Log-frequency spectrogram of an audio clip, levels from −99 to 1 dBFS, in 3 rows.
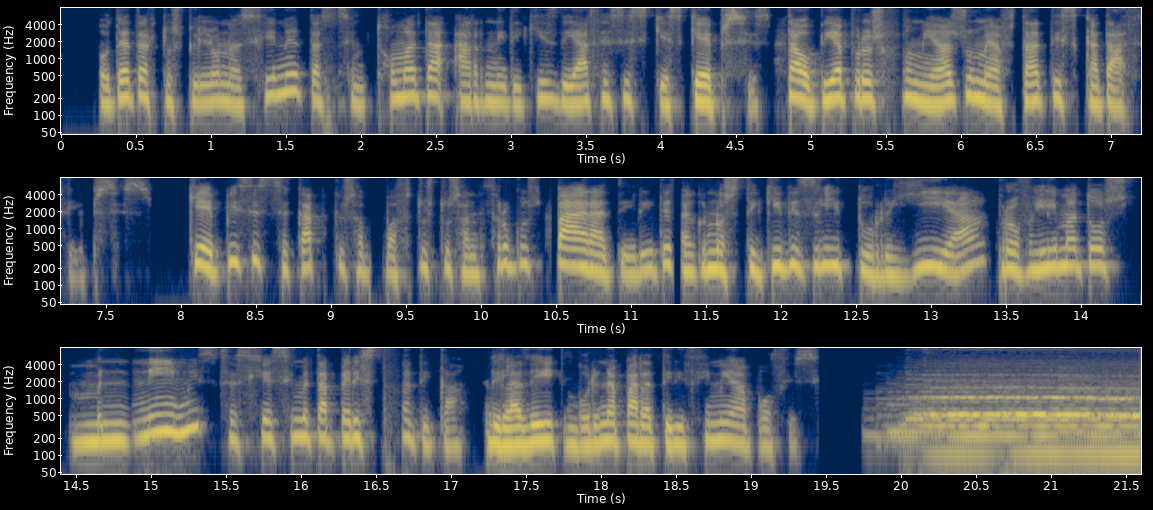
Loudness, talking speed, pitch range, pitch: -23 LUFS, 115 wpm, 170-215 Hz, 190 Hz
